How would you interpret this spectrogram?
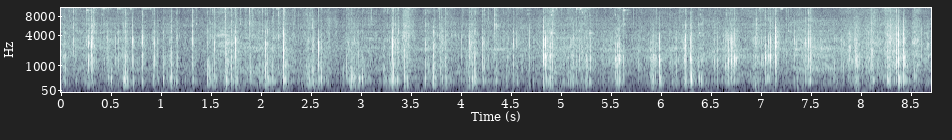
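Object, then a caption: Soft leather handbag. A hollow red soft leather handbag lies on a mat while both hands scratch and crumple its front leather with long blue nails. Dense crinkling and scratchy ticks come in quick bursts with bright, thin texture and almost no low end, steady throughout the clip.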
